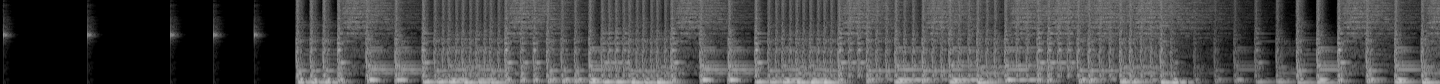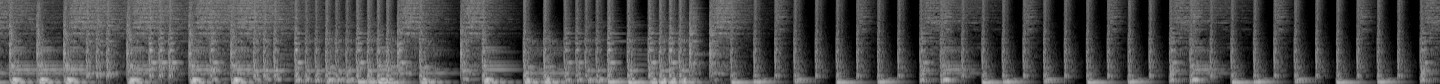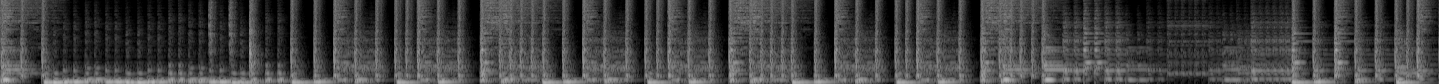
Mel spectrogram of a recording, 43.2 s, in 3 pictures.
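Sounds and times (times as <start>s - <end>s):
drums: 3.0s - 40.4s, 41.1s - 43.1s.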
